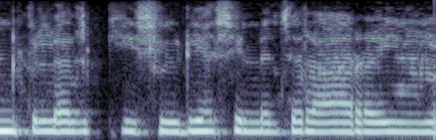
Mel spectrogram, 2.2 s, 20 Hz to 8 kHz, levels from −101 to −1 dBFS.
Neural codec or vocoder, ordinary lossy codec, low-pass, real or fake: codec, 16 kHz, 8 kbps, FunCodec, trained on Chinese and English, 25 frames a second; none; none; fake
